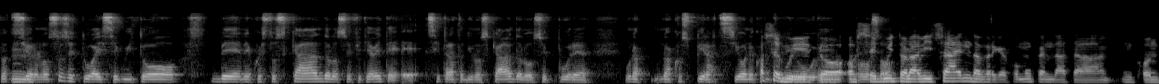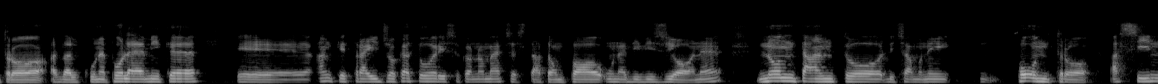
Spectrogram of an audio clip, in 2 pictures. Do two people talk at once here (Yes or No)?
Yes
